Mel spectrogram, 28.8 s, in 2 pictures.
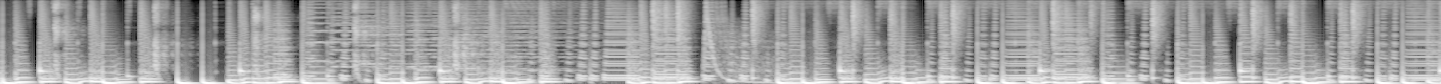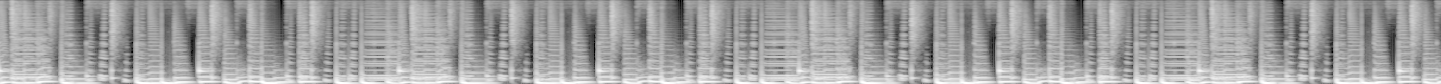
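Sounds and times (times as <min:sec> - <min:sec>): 
phase lock bass: 0:00.0 - 0:28.8.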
